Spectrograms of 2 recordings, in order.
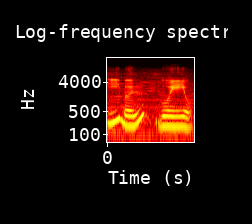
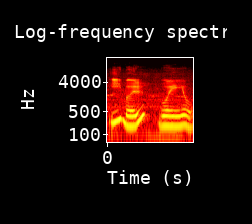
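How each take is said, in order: First: A B sound, linked into the following vowel. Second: A B sound, linked into the following vowel.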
